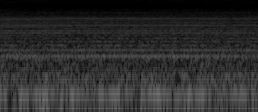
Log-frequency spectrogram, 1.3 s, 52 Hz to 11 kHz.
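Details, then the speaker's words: Mazda 626 new replacement fuel pump running after fuel tank reinstall: constant buzzing hum with steady mid-pitched whine, louder than the old pump; fuel pressure 44 psi, holding about 23 psi; owner unsure if normal, fears high resistance. "i am a little concerned with how loud that that noise was coming from the fuel pump and i'll engage it and let you hear that come out here hear how loud that is not sure if that's normal"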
